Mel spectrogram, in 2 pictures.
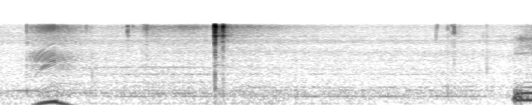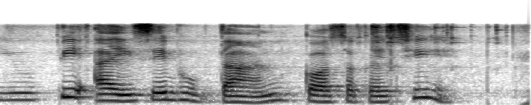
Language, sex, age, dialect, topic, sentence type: Maithili, female, 41-45, Eastern / Thethi, banking, question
